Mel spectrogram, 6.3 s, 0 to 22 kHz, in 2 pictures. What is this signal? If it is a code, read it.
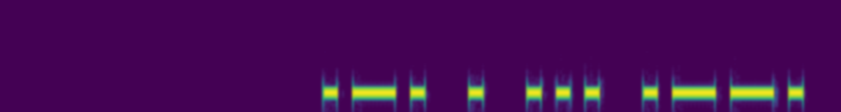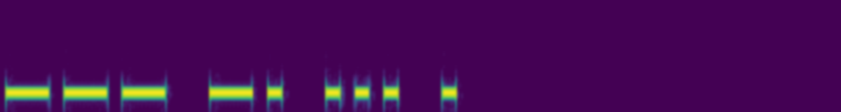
Morse code, heard as a keyed tone, about 22 wpm, 700 Hz. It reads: RESPONSE
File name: practice / 22wpm / Eight Letter Words - 22wpm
